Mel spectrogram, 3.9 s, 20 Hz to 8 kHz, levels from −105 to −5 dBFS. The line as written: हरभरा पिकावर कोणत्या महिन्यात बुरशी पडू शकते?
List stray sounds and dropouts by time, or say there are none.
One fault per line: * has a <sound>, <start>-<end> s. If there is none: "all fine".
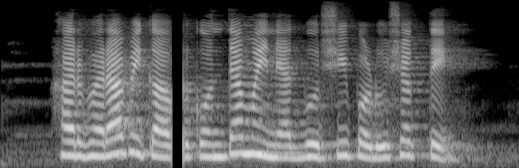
* has a dropout, 1.3-1.4 s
